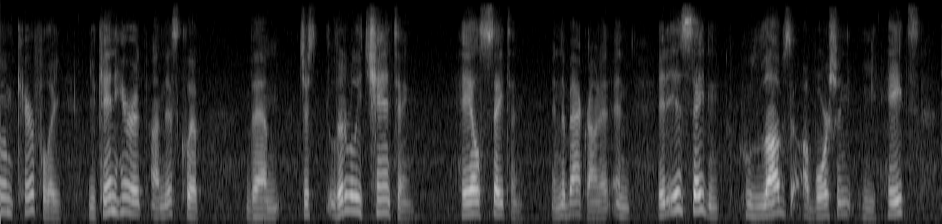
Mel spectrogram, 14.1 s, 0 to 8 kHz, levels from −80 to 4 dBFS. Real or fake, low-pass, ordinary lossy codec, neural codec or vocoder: fake; 7.2 kHz; MP3, 64 kbps; vocoder, 44.1 kHz, 128 mel bands every 256 samples, BigVGAN v2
